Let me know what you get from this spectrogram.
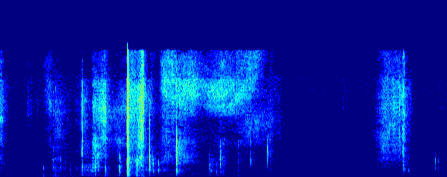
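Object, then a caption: Glossy paper magazine. Fingertips turn and smooth the pages of a thick, open glossy paper magazine. Quiet, bright crinkling and papery rustles build into a cluster of sharp crisp snaps in the middle of the clip. The sound fades to a soft hiss, then ends with a gentle sweeping swish and a few light ticks.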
